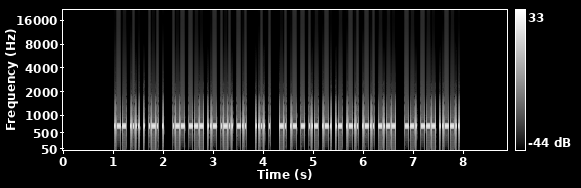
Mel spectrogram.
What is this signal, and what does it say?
Morse code, heard as a keyed tone, about 44 wpm, 700 Hz. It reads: WHERE WOULD HE NATURALLY GO?
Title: Sentences from Top 1300 Words 45wpm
